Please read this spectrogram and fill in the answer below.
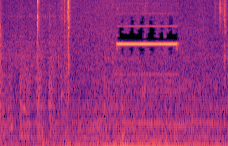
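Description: Low, steady rumble of a car engine idling, heard from inside the cabin, with a few faint clicks in the first second.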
